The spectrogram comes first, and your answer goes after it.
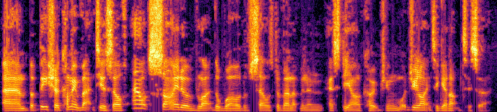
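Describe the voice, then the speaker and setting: A man's voice: medium pitch, quick pace, gravelly, fairly bright tone, no room sound. A man hosting a podcast, upbeat and chatty as he introduces his guest. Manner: upbeat, chatty, many fillers. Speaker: podcast host. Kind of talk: casual interview.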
